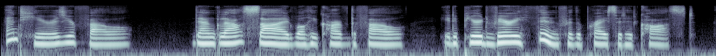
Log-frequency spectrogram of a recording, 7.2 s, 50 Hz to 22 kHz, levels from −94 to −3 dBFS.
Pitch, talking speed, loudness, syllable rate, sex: 195 Hz, 185 wpm, -17 LUFS, 5.2 syllables/s, female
